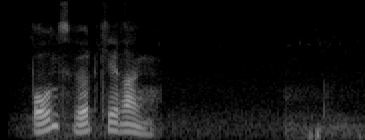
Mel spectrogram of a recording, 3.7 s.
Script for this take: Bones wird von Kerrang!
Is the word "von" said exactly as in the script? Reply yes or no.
no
